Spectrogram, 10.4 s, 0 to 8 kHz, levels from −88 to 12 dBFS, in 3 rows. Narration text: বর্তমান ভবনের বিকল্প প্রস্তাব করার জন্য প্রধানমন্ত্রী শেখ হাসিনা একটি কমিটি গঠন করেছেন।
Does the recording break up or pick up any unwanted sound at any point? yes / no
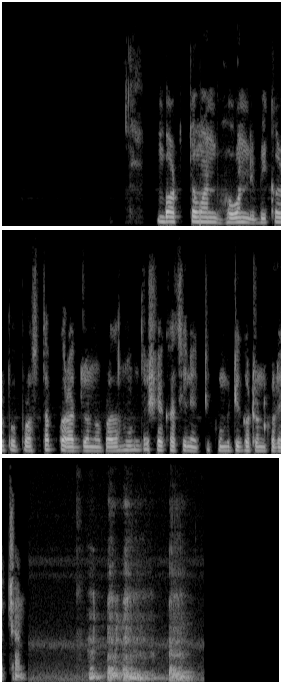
yes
